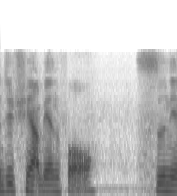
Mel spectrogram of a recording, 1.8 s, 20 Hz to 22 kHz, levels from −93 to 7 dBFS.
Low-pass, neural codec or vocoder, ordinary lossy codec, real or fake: 7.2 kHz; codec, 16 kHz in and 24 kHz out, 1 kbps, XY-Tokenizer; none; fake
